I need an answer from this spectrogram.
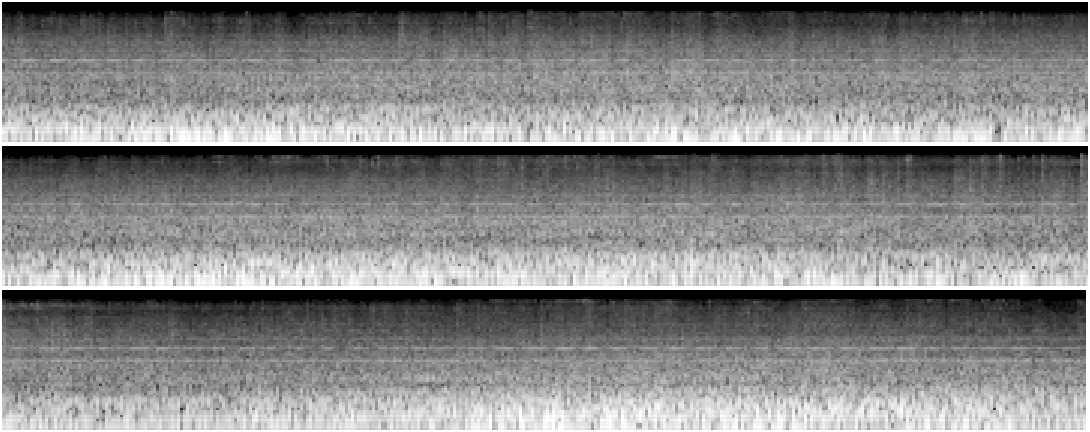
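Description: Freight train of tank and sliding-wall wagons passing close by: a steady heavy rumble of steel wheels on the rails. A thin, steady high tone sits above it, and the rumble swells a little near the end.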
